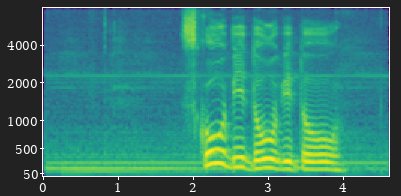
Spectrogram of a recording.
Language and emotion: Russian, sad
